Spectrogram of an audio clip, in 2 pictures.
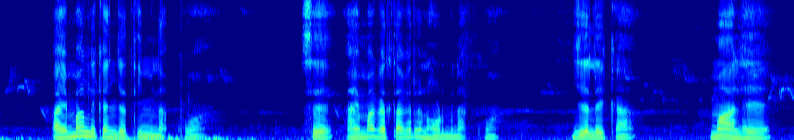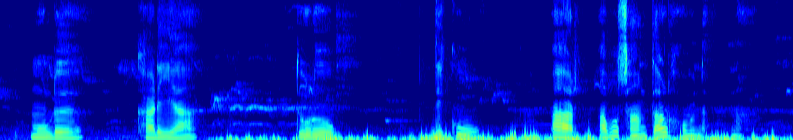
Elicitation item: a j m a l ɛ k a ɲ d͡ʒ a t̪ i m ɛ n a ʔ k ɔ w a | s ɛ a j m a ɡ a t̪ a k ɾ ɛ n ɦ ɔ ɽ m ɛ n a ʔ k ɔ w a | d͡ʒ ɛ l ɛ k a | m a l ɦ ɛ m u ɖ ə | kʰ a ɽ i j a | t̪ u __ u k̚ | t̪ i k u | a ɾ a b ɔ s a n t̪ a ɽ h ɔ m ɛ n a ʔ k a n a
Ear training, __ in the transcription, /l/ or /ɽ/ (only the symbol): ɽ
